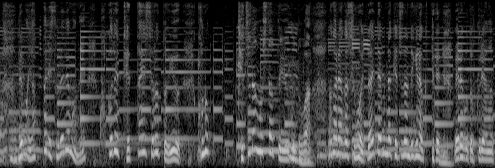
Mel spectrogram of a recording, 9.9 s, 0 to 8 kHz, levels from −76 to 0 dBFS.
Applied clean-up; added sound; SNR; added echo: none; Electric guitar; 8 dB; none.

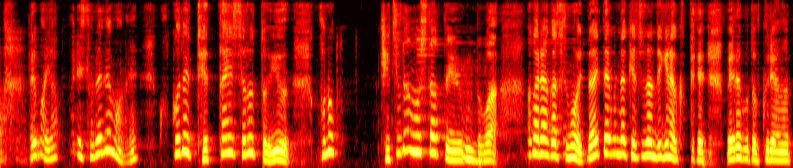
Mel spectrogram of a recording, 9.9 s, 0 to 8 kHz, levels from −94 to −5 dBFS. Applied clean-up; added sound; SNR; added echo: neural mask model DeepFilterNet 3.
